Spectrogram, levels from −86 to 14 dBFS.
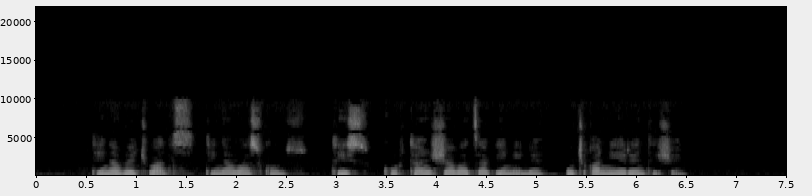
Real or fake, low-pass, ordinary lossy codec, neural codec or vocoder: real; 9.9 kHz; MP3, 48 kbps; none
